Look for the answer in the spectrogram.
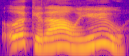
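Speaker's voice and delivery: beaming over her new babies; joyful. Acted. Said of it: "said Mama Duck with joy".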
